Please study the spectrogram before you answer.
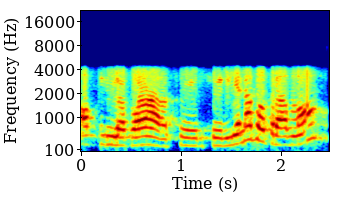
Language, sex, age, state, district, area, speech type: Tamil, female, 30-45, Tamil Nadu, Dharmapuri, rural, conversation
